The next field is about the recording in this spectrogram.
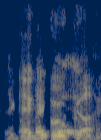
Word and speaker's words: Egbuka: Egbuka. It's not hard. Egbuka. It's just the way it's written. – Egbuka. Is it? I thought there was a G in there. – E-G. Yeah, Egbuka.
